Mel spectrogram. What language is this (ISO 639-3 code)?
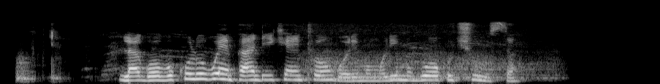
lug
